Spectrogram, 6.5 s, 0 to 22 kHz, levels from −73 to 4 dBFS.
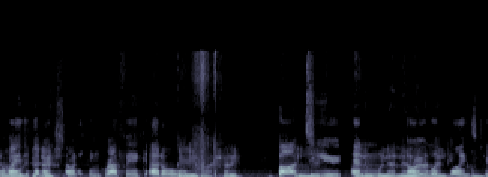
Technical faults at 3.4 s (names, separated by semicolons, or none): echo leak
